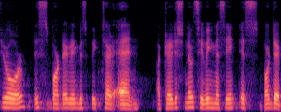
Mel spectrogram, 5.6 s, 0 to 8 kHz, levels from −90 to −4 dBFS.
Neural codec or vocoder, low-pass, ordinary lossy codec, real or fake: codec, 16 kHz, 0.5 kbps, FunCodec, trained on LibriTTS, 25 frames a second; none; none; fake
